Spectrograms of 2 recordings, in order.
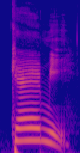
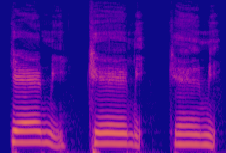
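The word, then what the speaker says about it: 개미: Da mesma forma que formiga, kemi, não é tão aberto, mas também não é né? Kemi, kemi, kemi, beleza?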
